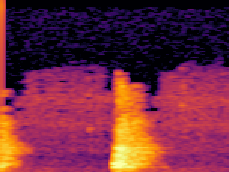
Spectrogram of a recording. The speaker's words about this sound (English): Sorry again about my dog.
